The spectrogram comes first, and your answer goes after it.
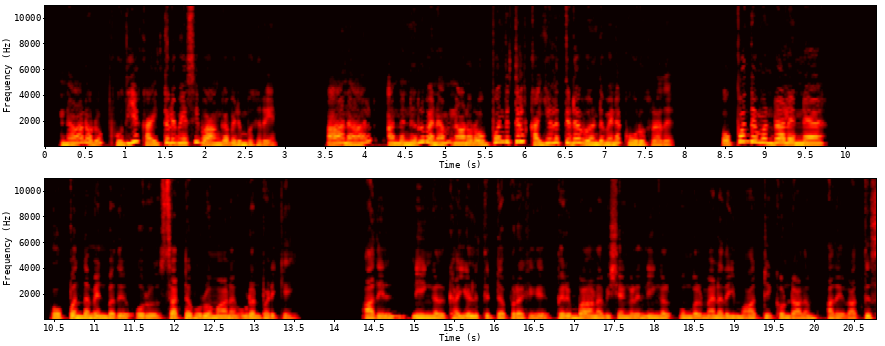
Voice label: contracts tamil

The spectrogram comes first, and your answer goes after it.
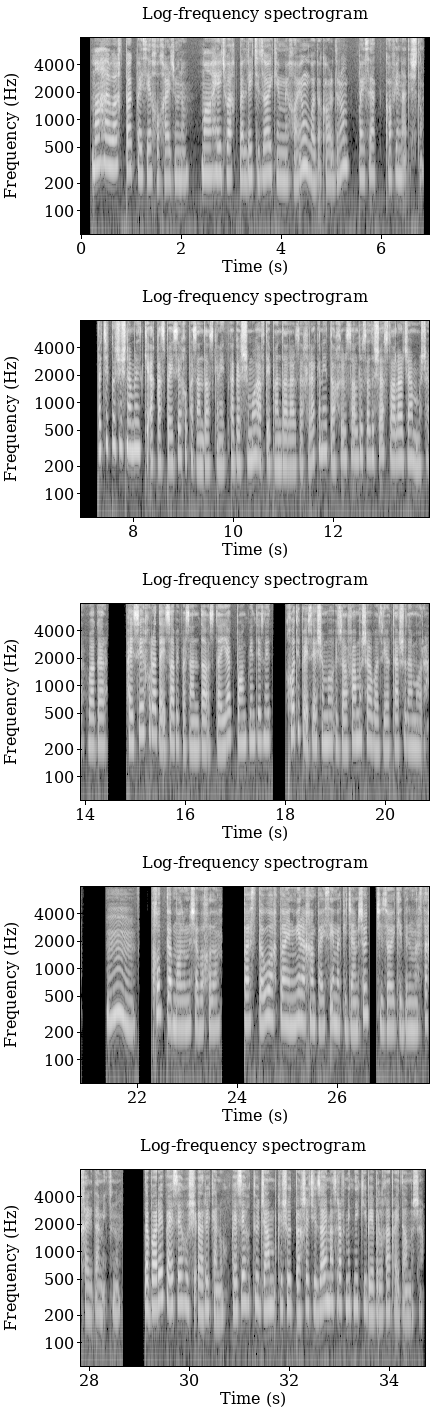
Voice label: saving money hazaragi

